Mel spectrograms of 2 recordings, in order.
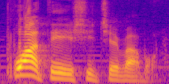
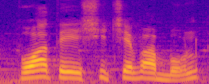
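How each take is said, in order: First: It is said as a confident, emphatic exclamation. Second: It is said as a questioning, doubtful phrase. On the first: Something good is confidently expected. The speaker calls it right. "Ele trebuie să sune așa" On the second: Something good is doubted and hope is lost. The speaker calls it wrong. "A pune semnul întrebării, poate ieși ceva bun, este de fapt expresia disperării"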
